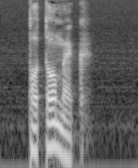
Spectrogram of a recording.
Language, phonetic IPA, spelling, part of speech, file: Polish, [pɔˈtɔ̃mɛk], potomek, noun, Pl-potomek.ogg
